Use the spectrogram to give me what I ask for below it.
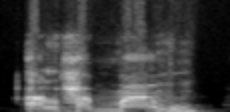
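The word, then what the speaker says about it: الحمام: Kok al-himam? Hammamu. Ulang. Al-hammamu. Nah, Masya Allah.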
